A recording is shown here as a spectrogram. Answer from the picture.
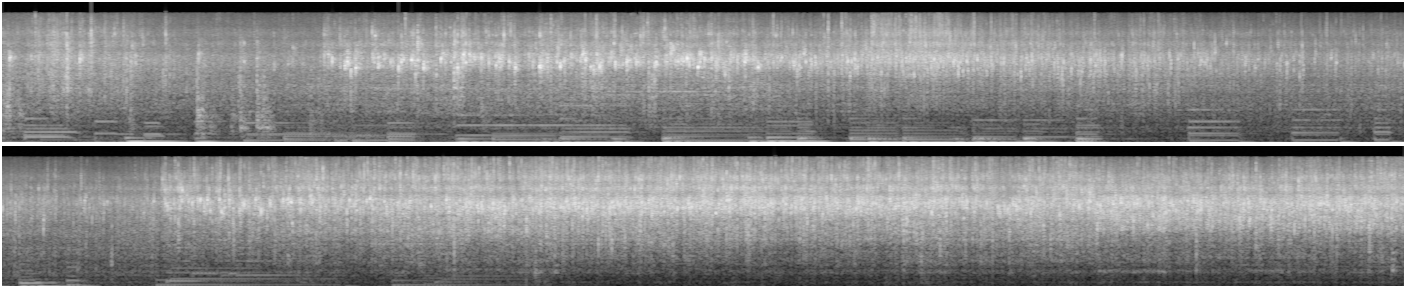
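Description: Chicken meatballs shallow-frying in hot oil in a pan: a steady sizzle with fine crackling, growing louder a little past halfway.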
